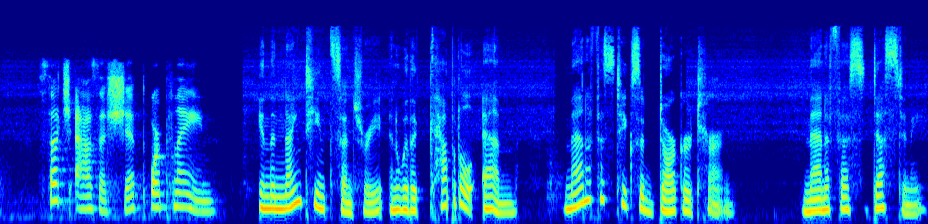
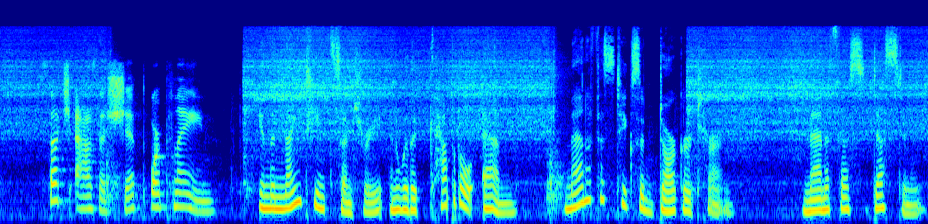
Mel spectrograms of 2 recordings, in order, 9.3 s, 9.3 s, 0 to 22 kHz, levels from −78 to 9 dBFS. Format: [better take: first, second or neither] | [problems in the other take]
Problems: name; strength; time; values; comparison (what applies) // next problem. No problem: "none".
first | hiss; loud; throughout; 6 dB below the speech; faint in the first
